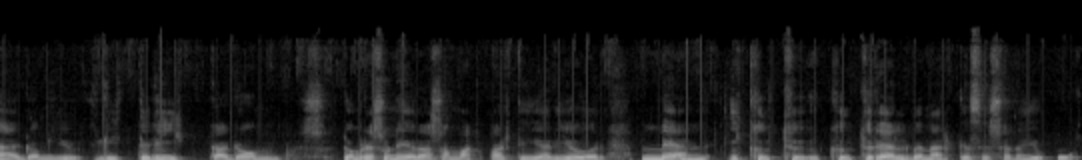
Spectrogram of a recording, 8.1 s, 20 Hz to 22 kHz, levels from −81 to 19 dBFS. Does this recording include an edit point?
no; 0 cuts

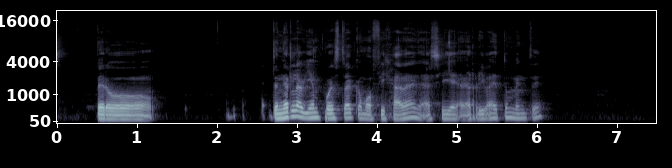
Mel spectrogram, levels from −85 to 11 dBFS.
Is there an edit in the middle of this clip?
no; 0 cuts

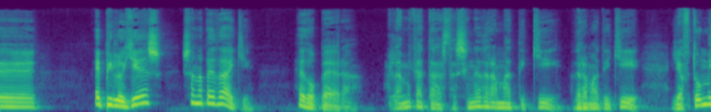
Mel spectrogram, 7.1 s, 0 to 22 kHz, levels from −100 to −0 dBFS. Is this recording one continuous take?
no; 1 cut; at 5.7 s

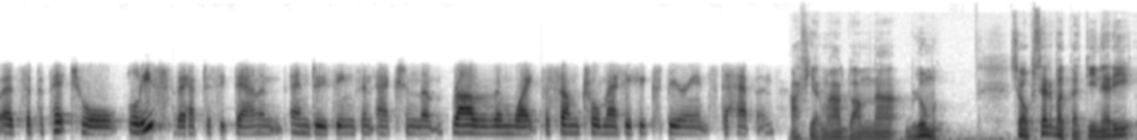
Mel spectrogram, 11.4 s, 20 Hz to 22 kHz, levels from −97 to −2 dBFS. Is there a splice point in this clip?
yes; 1 cut; at 1.8 s

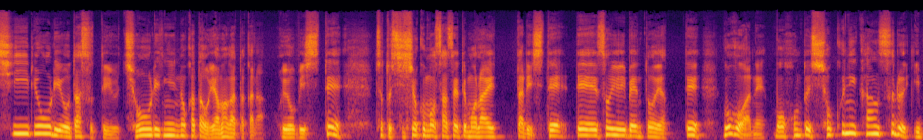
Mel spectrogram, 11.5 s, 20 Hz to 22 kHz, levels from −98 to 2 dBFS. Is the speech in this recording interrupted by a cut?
no; 0 cuts

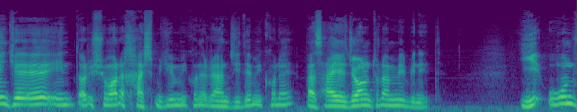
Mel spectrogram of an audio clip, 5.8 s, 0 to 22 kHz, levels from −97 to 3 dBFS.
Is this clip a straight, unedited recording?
yes; 0 cuts

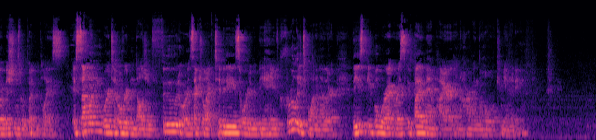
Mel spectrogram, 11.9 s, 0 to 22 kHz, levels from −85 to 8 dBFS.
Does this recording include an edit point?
yes; 2 cuts; at 1.4 s, 8.3 s

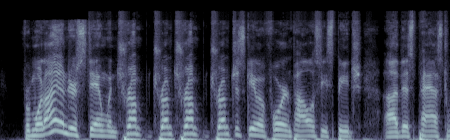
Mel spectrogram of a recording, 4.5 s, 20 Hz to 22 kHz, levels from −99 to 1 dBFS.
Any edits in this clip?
yes; 1 cut; at 1.7 s

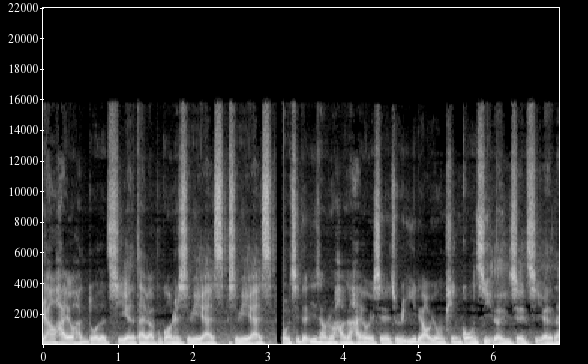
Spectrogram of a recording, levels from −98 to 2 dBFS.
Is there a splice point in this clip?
yes; 1 cut; at 2.5 s

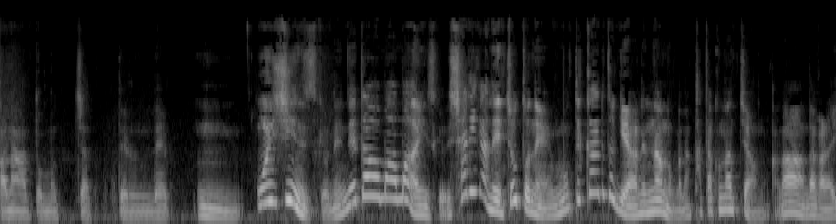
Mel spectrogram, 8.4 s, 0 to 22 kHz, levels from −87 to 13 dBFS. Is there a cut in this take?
no; 0 cuts

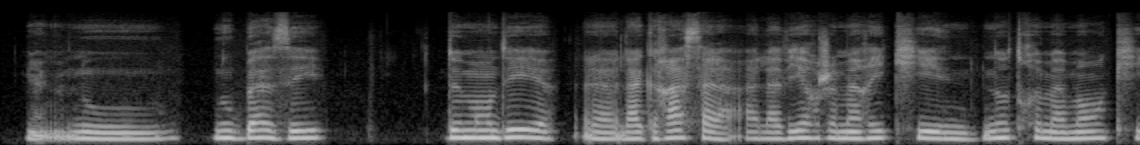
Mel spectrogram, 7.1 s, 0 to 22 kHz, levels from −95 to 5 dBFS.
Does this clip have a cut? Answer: yes; 1 cut; at 3.5 s

